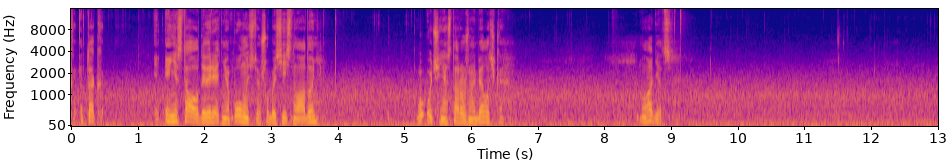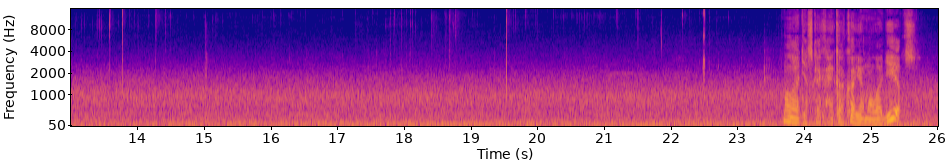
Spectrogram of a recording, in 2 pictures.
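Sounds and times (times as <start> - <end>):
squirrel cracking nut shells: 0.1 - 15.2, 17.1 - 24.8.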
